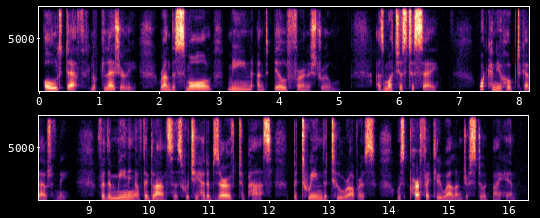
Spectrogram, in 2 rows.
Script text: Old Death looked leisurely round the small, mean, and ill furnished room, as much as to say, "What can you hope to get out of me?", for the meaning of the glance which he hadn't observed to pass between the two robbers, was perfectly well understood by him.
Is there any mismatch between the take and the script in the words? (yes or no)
yes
